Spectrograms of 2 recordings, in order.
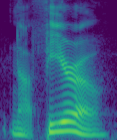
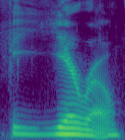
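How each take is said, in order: First: No 'y' glide follows the first syllable. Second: A 'y' glide follows the first syllable. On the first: The speaker calls it wrong. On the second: The speaker calls it right.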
